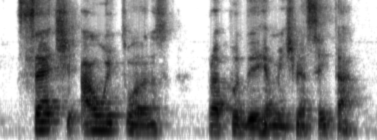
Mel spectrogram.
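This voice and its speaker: A man speaks with ordinary pitch variation. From São Paulo state, Brazil (Hortolândia). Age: 20s. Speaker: English teacher sharing personal story. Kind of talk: testimony.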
